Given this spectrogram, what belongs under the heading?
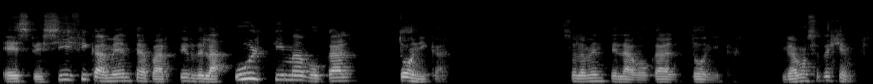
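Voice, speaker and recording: A man's voice: fairly high pitch, expressive, measured pace. A man teaching a class, patiently checking in with his listeners and spelling out letters and syllables. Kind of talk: classroom explanation.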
